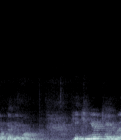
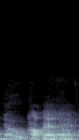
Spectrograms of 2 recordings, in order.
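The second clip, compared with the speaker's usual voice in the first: much lower and very slow, half laughing; stubborn spirit voice; much slower than usual. Pretend. Spirits refuse the psychic's plea, deep slow laughing voice. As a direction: drag it out deep like a stubborn ghost.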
